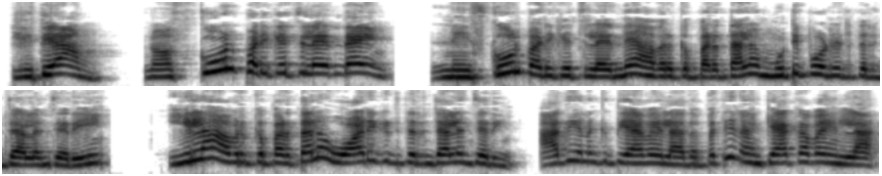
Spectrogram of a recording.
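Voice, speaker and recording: A woman's voice: very high voice, very fast, fairly bright tone. A woman voicing quarrelsome young women in a family feud for a cartoon serial, with a Kanyakumari Tamil accent and a heated, reproachful way of arguing. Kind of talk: cartoon dialogue acting.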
